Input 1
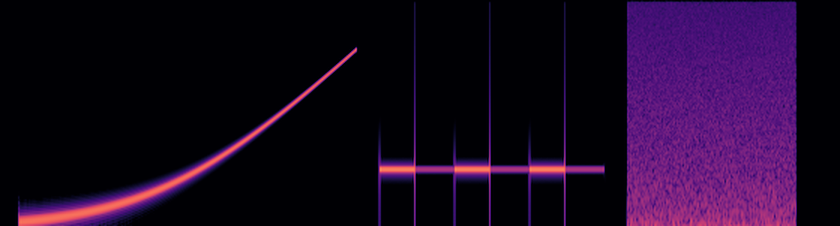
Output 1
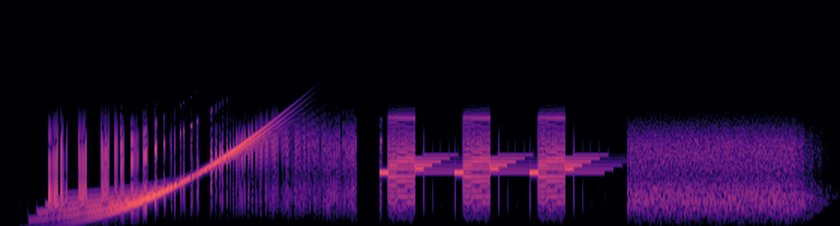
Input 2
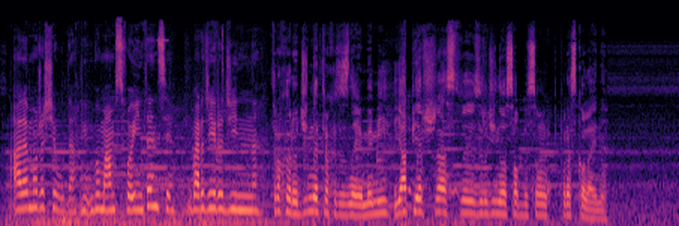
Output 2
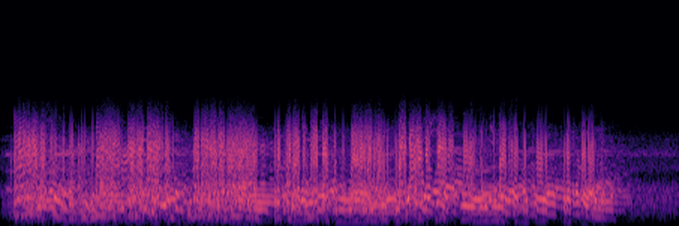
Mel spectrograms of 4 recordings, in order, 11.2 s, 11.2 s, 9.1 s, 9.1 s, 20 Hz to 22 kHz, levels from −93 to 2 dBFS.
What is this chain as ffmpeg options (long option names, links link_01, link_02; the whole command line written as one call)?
ffmpeg -i in.wav -filter_complex "[0:a]asplit=2[link_01][link_02];[link_02]asplit=5[link_03][link_04][link_05][link_06][link_07];[link_03]adelay=115,afreqshift=100,volume=-5dB[link_08];[link_04]adelay=230,afreqshift=200,volume=-12.3dB[link_09];[link_05]adelay=345,afreqshift=300,volume=-19.7dB[link_10];[link_06]adelay=460,afreqshift=400,volume=-27dB[link_11];[link_07]adelay=575,afreqshift=500,volume=-34.3dB[link_12];[link_08][link_09][link_10][link_11][link_12]amix=inputs=5:normalize=0[link_13];[link_01][link_13]amix=inputs=2:normalize=0,aeval=exprs='(mod(13.3*val(0)+1,2)-1)/13.3':channel_layout=same,equalizer=frequency=920:width=1.6:gain=-11.5,highpass=frequency=420:width_type=q:width=0.5412,highpass=frequency=420:width_type=q:width=1.307,lowpass=frequency=2000:width_type=q:width=0.5176,lowpass=frequency=2000:width_type=q:width=0.7071,lowpass=frequency=2000:width_type=q:width=1.932,afreqshift=-79" out.wav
